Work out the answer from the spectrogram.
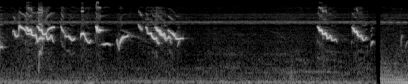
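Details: Lemon-bellied white-eye, Lombok champion, giving 'ciak joss' lure song: vigorous high, twisting twitters in two close bursts lasting nearly two seconds, silence, then a brief pair of sharp chirps and a click near the end.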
